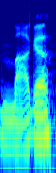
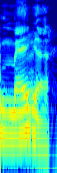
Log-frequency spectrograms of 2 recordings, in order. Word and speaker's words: MAGA: MAGA makes more sense to me because of like nothing AG is has ever been pronounced og, and also it sounds like mega.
